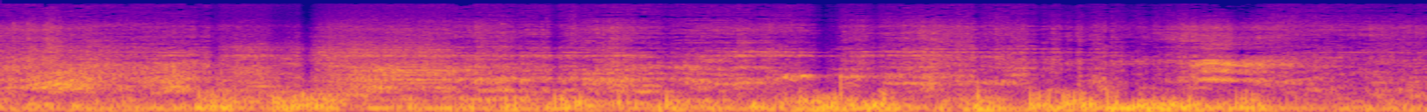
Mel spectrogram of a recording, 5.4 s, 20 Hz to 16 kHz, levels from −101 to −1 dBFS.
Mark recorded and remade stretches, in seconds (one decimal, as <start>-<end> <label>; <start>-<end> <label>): 0.0-0.8 recorded; 0.8-1.7 remade; 1.7-5.4 recorded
